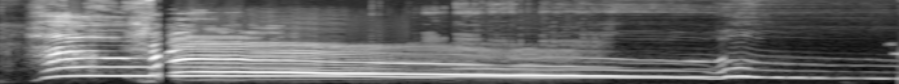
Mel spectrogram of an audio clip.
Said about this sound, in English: He's not even howling. Yeah, that was a wheezing howl. Rugged old wolf.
